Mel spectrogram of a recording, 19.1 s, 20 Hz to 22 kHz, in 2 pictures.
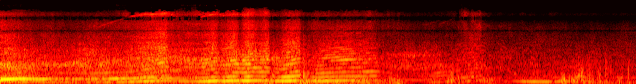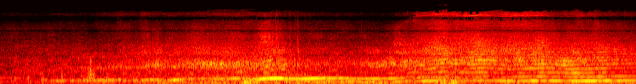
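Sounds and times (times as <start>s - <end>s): car engine revving hard: 0.0s - 7.5s, 11.7s - 19.0s.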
